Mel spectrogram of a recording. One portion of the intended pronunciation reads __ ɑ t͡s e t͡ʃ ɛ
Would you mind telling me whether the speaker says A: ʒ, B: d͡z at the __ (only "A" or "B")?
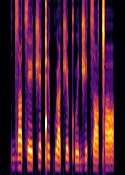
B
